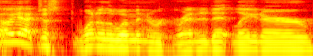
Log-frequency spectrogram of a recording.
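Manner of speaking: normal talking voice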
